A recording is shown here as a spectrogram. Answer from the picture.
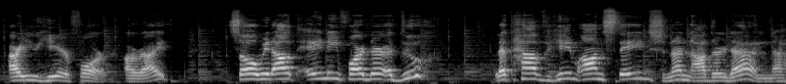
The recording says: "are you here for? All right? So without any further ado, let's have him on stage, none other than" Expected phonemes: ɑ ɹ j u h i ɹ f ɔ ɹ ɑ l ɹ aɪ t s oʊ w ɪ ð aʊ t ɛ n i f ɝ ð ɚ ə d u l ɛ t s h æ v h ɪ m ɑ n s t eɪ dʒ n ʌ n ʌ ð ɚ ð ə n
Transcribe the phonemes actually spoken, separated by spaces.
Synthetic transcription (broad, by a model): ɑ ɹ j u h i ɹ f ɔ ɹ ɑ l ɹ aɪ t s oʊ w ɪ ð aʊ t ɛ n i f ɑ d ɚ ə d u l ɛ t h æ v h ɪ m ɑ n s t eɪ dʒ n ʌ n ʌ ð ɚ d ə n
